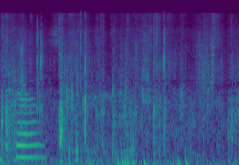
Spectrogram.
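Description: A brief spoken word, then faint, irregular clicks and rustles with no animal calls.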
